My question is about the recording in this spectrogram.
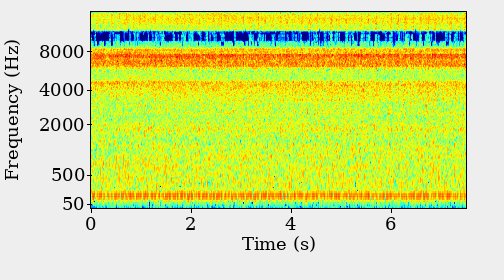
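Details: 4.7 engine at idle: loud steady idle with a dull knock repeating about twice per second; cause unclear.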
